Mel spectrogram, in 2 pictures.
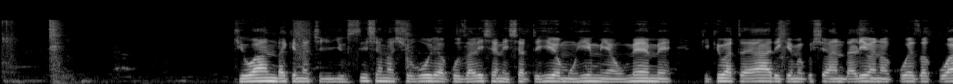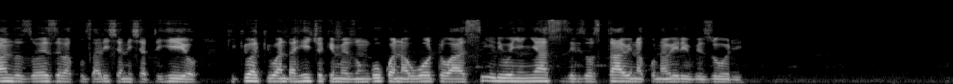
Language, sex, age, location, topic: Swahili, male, 18-24, Dar es Salaam, government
